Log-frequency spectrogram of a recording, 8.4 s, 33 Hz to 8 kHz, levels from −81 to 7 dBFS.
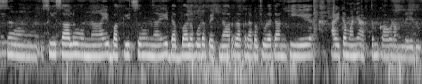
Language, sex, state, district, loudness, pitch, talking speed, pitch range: Telugu, female, Andhra Pradesh, Sri Satya Sai, -15 LUFS, 210 Hz, 115 wpm, 205-220 Hz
